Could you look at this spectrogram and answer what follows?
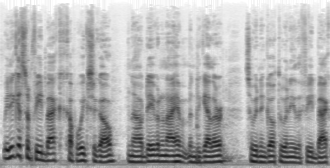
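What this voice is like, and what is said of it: Slightly hoarse, strained voice. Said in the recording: “I'm actually losing my voice a little bit here because I'm doing all of the talking”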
